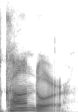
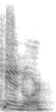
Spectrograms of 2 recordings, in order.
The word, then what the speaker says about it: Condor: human lands which is condor not candor different go to your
